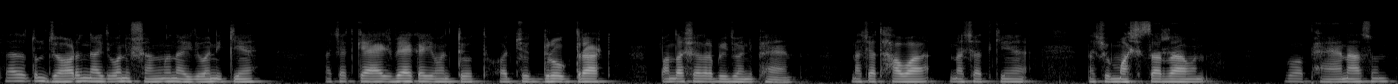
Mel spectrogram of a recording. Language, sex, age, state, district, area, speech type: Kashmiri, male, 18-30, Jammu and Kashmir, Kulgam, rural, spontaneous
